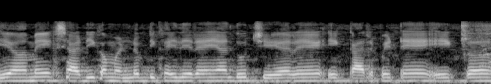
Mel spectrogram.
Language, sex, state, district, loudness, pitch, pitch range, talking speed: Hindi, male, Maharashtra, Gondia, -13 LUFS, 165 Hz, 160-170 Hz, 230 wpm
